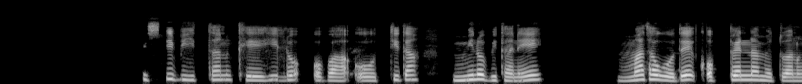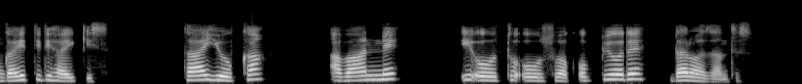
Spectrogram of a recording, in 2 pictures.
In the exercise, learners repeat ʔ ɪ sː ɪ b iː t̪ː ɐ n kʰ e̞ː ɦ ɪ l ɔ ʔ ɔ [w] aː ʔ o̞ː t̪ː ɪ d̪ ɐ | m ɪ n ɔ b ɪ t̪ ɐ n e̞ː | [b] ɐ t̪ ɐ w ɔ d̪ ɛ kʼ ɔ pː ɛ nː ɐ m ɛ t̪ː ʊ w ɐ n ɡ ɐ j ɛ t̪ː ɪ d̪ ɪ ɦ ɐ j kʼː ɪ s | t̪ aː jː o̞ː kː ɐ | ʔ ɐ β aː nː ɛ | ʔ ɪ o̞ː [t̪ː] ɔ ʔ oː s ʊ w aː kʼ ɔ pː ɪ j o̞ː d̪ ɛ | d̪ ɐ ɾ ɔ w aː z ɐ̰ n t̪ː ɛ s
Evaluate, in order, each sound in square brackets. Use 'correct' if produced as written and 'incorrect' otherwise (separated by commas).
incorrect, incorrect, correct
